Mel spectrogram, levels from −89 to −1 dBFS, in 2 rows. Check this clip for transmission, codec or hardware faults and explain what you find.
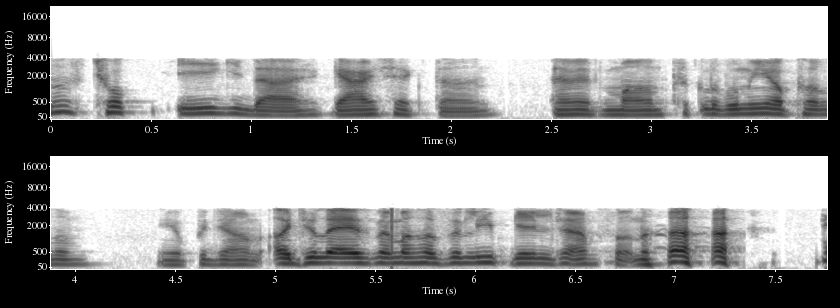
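One transmission fault is present, heard over the G.711 telephone coding, which cuts everything above 4 kHz. Bit errors on a digital phone line: from 5.58 to 5.62 s, just before "hazırlayıp geleceğim", bit errors break through the speech. A few bits per thousand flipped there, each corrupting a single sample.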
